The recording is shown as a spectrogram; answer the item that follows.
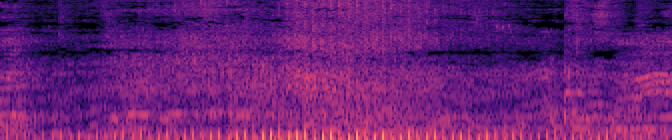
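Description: A small engine vehicle passing close by: its rapid, even engine pulses grow louder to a peak about halfway through, then fade.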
